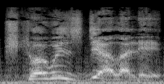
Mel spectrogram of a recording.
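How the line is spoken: Shouting. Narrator (Russian): закричал Геджин

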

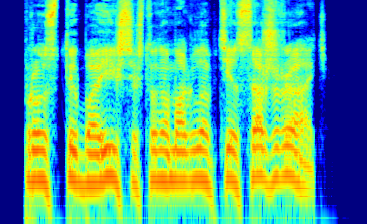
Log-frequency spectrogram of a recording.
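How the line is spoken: Grumble. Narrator (Russian): проворчал Фома

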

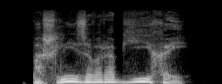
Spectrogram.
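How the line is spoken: Whisper. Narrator (Russian): прошептала царица

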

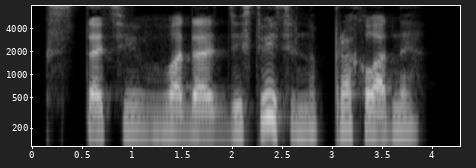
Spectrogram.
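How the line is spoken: Deep, drawling feline voice. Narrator (Russian): продолжала грудным, покошачьи тягучим голосом

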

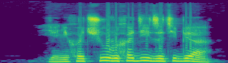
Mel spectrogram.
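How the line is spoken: Moan. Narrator (Russian): простонала Санса

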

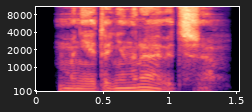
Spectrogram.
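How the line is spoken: Muttering. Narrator (Russian): пробормотал Манрик

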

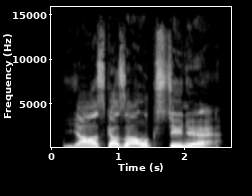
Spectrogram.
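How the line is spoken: Growling. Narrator (Russian): зарычал Танкредо

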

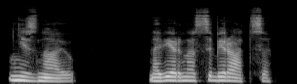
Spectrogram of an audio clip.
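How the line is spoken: Dejected voice. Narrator (Russian): упавшим голосом произносит

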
